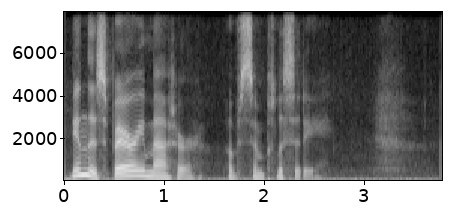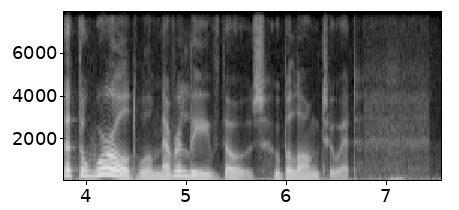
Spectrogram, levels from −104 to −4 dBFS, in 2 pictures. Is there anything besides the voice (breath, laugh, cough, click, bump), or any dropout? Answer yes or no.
yes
